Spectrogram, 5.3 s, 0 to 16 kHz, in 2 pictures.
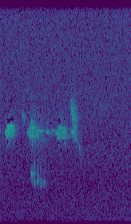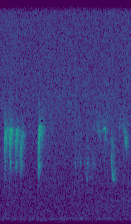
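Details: Saddle-backed bush-cricket (Ephippiger ephippiger) at Pfaffstätten, Austria, 7 August 2022, recorded with an ultrasound detector: irregular high, thin chirps and scratchy bursts in small clusters, separated by a silent gap, over faint background hiss.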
